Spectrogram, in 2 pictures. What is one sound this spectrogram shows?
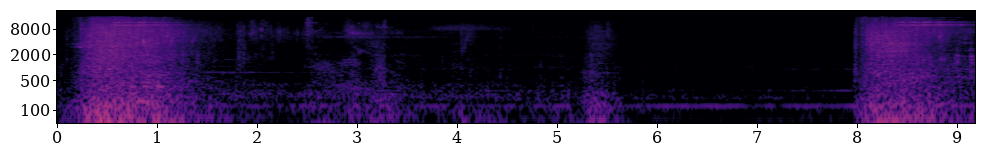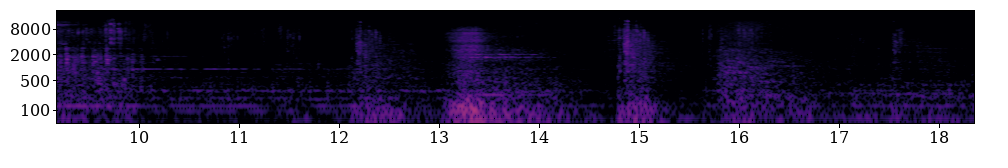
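Magic spells burst with loud whooshing blasts.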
